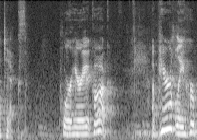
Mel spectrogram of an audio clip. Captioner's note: audience chuckling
